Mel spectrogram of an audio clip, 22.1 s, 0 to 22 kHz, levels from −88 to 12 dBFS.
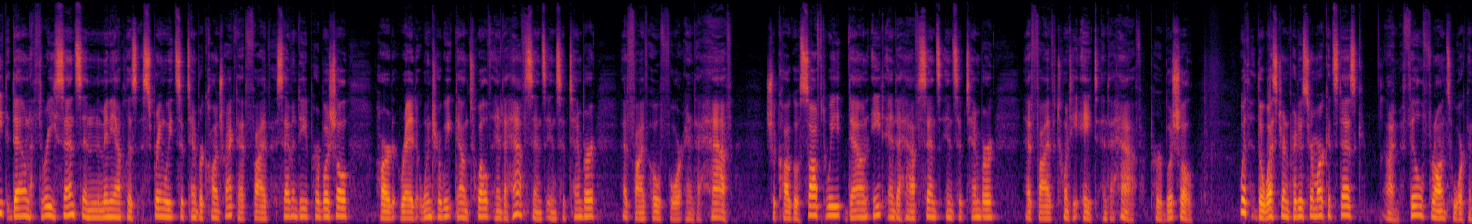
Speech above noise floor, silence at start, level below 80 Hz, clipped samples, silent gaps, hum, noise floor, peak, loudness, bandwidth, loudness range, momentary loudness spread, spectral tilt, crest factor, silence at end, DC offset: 33 dB; 0 s; -58 dBFS; under 0.1%; none; none; -51 dBFS; 0 dBFS; -18 LUFS; 19.5 kHz; 5 LU; 9 LU; -5 dB/octave; 18 dB; 0 s; under 0.1%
